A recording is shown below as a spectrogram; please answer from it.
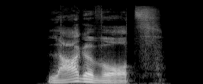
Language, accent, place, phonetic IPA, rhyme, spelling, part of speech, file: German, Germany, Berlin, [ˈlaːɡəˌvɔʁt͡s], -aːɡəvɔʁt͡s, Lageworts, noun, De-Lageworts.ogg
- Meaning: genitive singular of Lagewort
